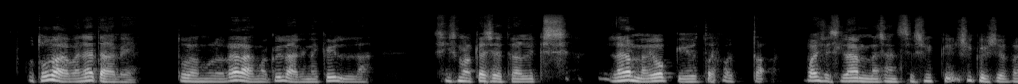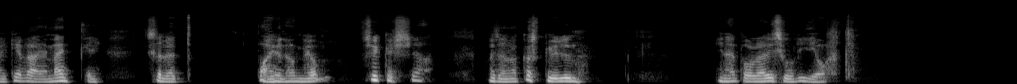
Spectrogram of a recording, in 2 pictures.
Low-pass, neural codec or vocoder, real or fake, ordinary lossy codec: 10.8 kHz; codec, 32 kHz, 1.9 kbps, SNAC; fake; AAC, 32 kbps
